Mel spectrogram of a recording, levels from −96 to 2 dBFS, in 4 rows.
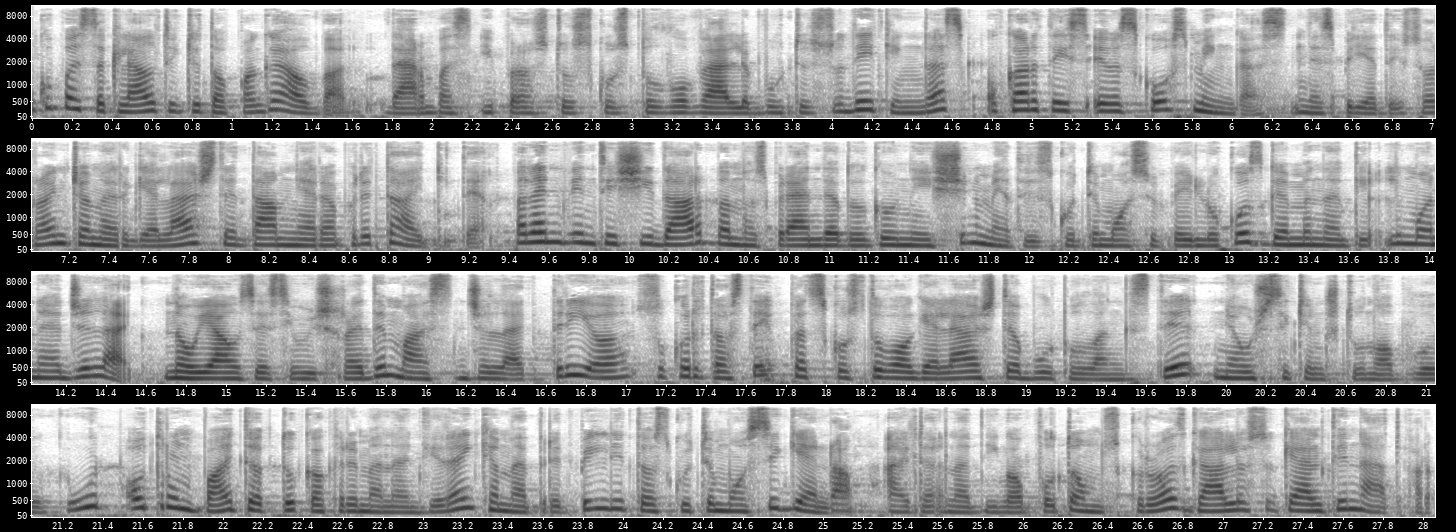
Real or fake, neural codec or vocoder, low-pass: fake; codec, 24 kHz, 0.9 kbps, WavTokenizer, medium speech release version 2; 9.9 kHz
